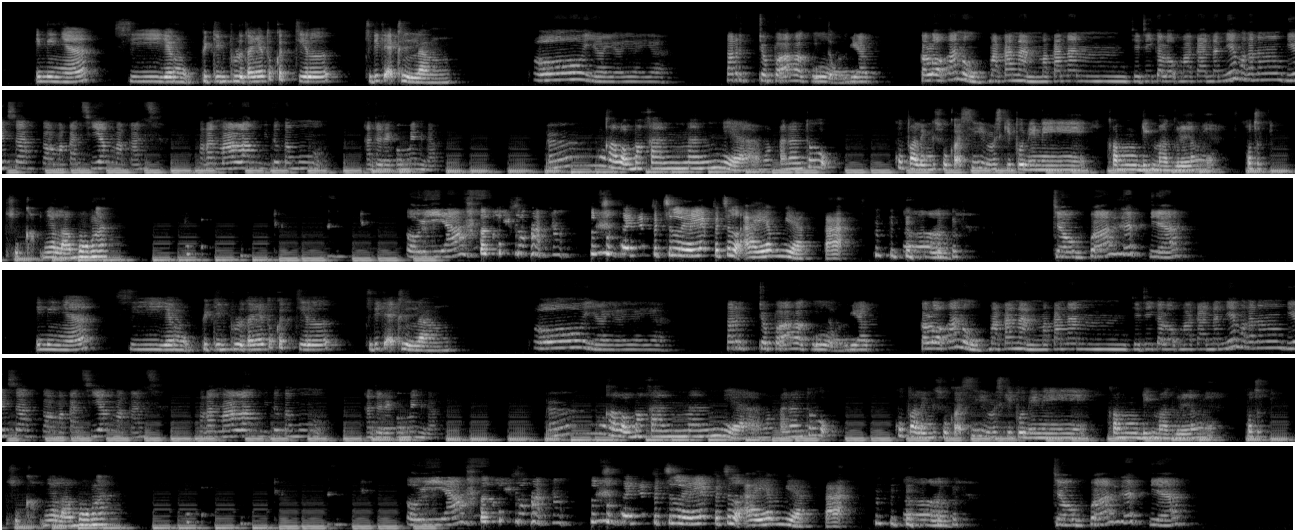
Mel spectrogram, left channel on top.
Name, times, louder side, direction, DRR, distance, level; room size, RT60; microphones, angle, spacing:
voice 1, 0.3-0.9 1.2-3.3 3.6-4.5 8.3-8.5 18.4-21.2 21.9-25.1 25.4-25.5 25.9-26.9 30.6-31.1 31.7-32.2 32.5-34.3 34.6-35.0, left 3 dB, 60° left, 8 dB, 0.9 m, -21 dB
voice 2, 5.3-6.7 7.2-8.7 9.2-14.5 14.9-16.2 16.5-17.3 29.1-29.2 29.9-30.7 31.1-31.5 31.8-32.0 34.9-35.6 36.4-37.8, left 2 dB, 25° left, 4 dB, 1.7 m, -27 dB
sound 1, 13.0-17.1 17.4-19.1 19.4-25.1 25.4-27.1 27.4-30.2, equal, 5° right, 1.1 m, -28 dB
12.5 x 5.1 x 3.7 m, 0.33 s
head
